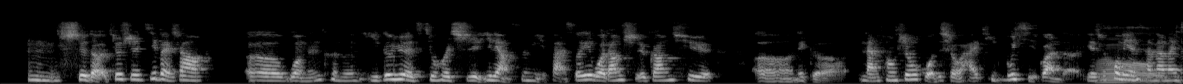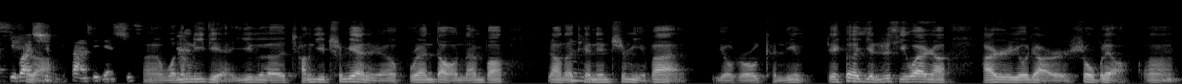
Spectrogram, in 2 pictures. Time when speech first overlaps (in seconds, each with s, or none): 10.9 s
